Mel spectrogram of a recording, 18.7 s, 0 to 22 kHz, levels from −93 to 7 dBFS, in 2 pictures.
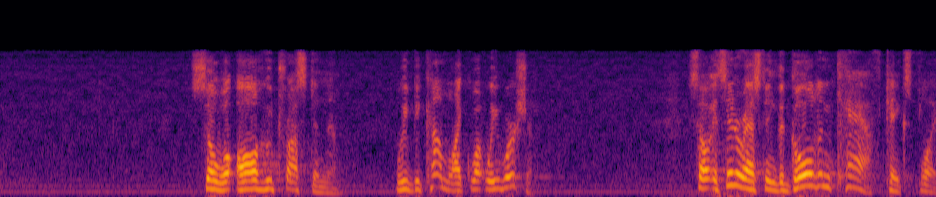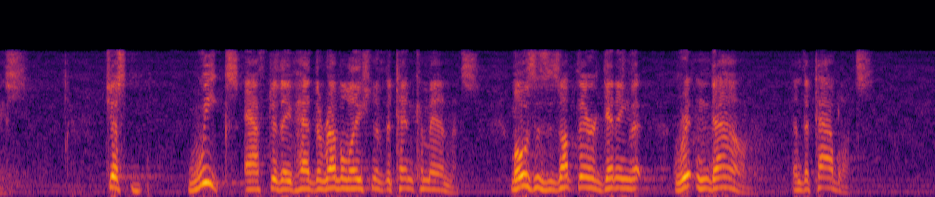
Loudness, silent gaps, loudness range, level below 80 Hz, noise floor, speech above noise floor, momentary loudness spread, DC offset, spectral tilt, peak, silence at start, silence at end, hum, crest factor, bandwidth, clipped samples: -21 LUFS; none; 6 LU; -56 dBFS; -52 dBFS; 32 dB; 18 LU; under 0.1%; -4.5 dB/octave; -4 dBFS; 1.95 s; 0.65 s; none; 18 dB; 8 kHz; under 0.1%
